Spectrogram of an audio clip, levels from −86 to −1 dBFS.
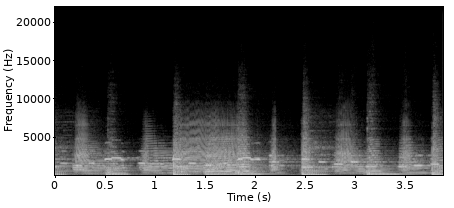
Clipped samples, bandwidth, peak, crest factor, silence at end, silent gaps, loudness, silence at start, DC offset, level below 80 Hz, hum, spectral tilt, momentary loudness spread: under 0.1%; 13.5 kHz; -10 dBFS; 16 dB; 0 s; none; -26 LUFS; 0 s; under 0.1%; -46 dBFS; none; -4.5 dB/octave; 6 LU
